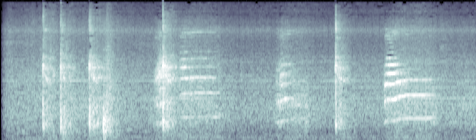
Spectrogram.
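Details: Tabby cat on the hunt making weird, funny noises: quick clicking chirps followed by short harmonic chattering mews, in bursts roughly every second, quiet indoor background.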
